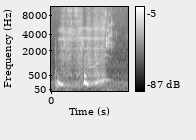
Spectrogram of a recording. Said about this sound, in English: Okay, another sip, talk amongst yourselves.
